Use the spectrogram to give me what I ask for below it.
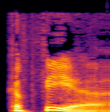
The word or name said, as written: kufiyeh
